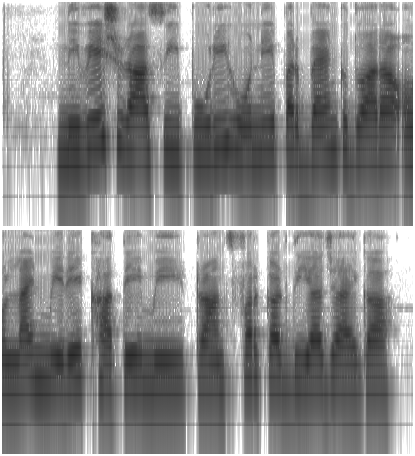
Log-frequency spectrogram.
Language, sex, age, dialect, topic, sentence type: Hindi, female, 18-24, Garhwali, banking, question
